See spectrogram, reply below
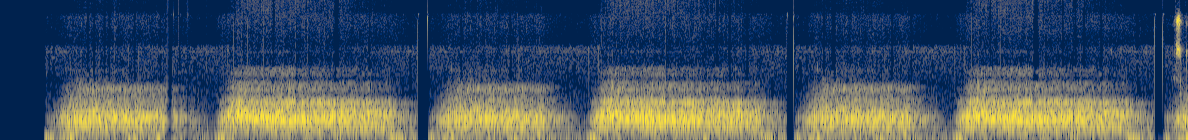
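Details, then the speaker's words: Auscultation over the trachea, teaching practical: normal tracheal breath sounds, loud, harsh, hollow and low-pitched, with expiration louder and longer than inspiration. "entonces el ruido porque traqueal se caracteriza porque tiene mayor intensidad del periodo espiratorio y mayor duración es un fluído espiratorio y tiene una tonalidad grave"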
